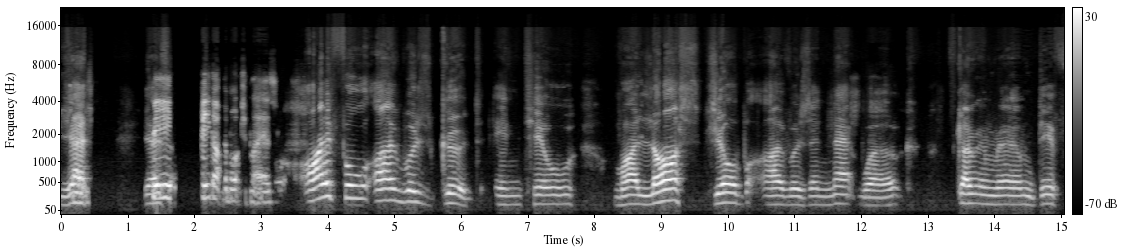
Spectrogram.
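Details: Adult man with spastic cerebral palsy caused by lack of oxygen at birth, affecting limb control and speech; dysarthria (spastic cerebral palsy).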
